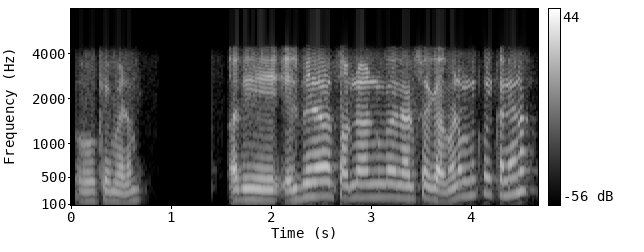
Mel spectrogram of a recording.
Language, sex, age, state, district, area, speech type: Telugu, male, 45-60, Telangana, Ranga Reddy, rural, conversation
